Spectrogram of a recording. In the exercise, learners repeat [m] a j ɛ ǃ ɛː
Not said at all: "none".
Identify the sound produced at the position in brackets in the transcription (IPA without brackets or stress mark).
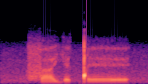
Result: f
